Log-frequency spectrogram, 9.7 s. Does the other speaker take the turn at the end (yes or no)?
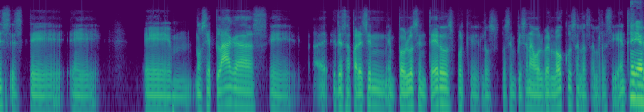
yes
